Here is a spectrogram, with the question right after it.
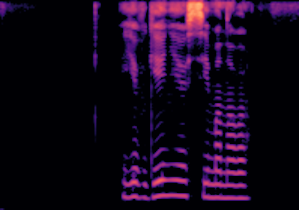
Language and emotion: Russian, neutral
